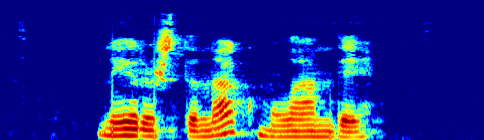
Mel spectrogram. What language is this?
Mari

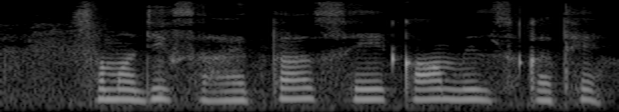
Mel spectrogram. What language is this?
Chhattisgarhi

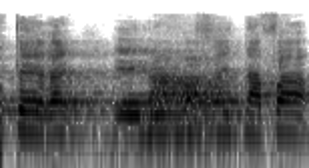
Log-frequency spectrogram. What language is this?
Hebrew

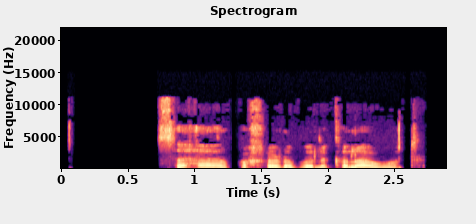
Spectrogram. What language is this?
Pashto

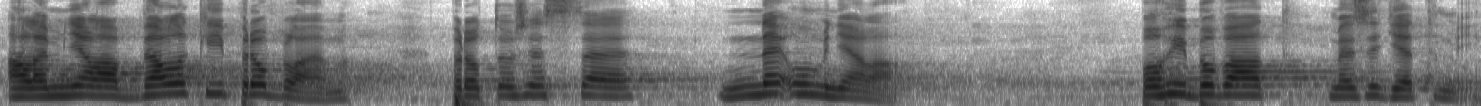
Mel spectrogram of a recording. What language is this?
Czech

